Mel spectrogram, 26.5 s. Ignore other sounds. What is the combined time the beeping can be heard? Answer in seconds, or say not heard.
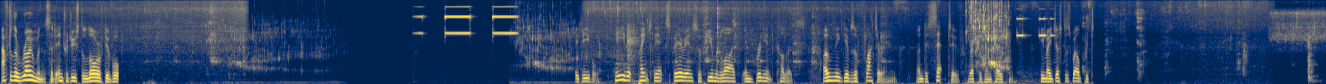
3 s.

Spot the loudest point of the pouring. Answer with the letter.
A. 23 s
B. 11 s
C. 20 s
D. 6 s
C.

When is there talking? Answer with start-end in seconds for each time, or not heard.
0.0-2.4, 11.5-21.9.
